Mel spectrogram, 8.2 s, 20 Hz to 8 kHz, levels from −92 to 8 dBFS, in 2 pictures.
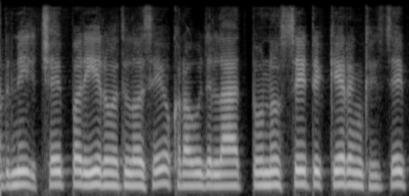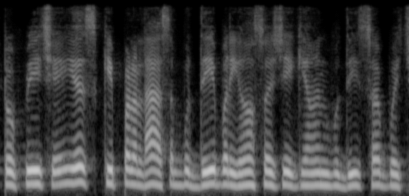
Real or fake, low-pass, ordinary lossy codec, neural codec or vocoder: fake; 7.2 kHz; none; codec, 16 kHz, 0.5 kbps, X-Codec, WavLM features, trained on Multilingual LibriSpeech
